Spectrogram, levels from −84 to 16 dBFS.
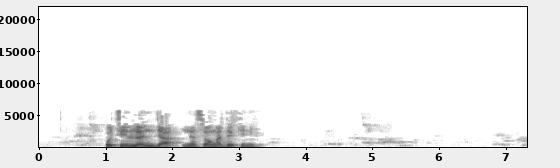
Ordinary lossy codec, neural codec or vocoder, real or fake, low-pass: MP3, 24 kbps; none; real; 7.2 kHz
